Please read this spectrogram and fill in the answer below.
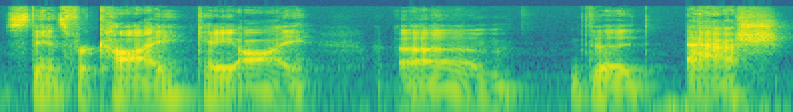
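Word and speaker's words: X Æ: No, it's XAE, which is pronounced Ash, and then something X12 or whatever.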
